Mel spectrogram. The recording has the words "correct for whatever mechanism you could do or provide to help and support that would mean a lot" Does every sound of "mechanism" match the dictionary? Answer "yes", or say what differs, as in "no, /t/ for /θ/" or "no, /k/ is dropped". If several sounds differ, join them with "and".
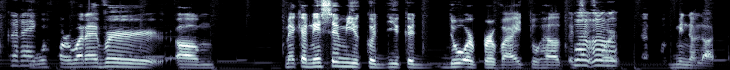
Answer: no, /s/ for /z/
